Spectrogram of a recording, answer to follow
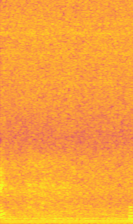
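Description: Steady hiss with a low, even hum underneath.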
